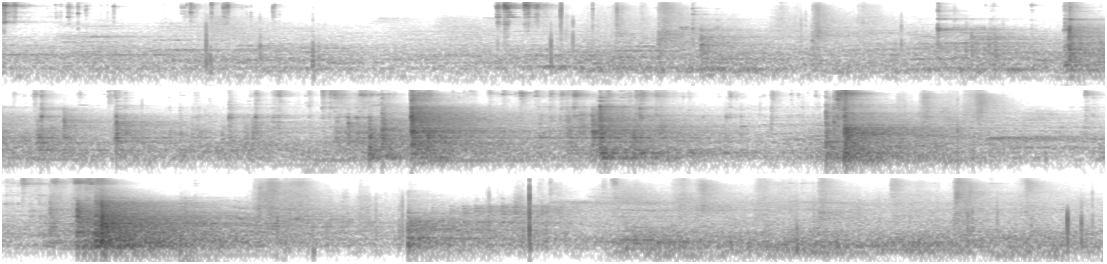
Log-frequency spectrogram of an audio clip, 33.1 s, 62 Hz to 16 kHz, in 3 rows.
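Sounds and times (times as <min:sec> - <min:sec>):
metal padlock clicking and rattling: 0:10.6 - 0:19.6
keys jangling: 0:11.3 - 0:19.7.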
